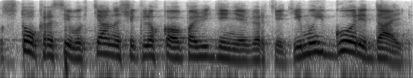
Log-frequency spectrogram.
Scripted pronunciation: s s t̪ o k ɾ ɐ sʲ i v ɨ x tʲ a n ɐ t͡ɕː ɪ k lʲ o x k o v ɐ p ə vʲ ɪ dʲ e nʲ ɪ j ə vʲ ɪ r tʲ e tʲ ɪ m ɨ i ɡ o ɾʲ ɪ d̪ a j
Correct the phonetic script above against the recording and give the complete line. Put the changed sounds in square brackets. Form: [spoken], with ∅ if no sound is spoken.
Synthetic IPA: s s t̪ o k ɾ ɐ sʲ i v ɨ x tʲ a n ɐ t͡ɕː ɪ k lʲ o x k o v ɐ p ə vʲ ɪ dʲ e nʲ ɪ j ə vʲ ɪ r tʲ e tʲ ɪ m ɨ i ɡ o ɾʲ ɪ d̪ a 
